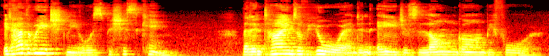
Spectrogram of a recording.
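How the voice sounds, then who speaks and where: A woman reading an old literary tale aloud as a storyteller, with deliberate, theatrical phrasing, in a roomy live stream recording. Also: deep voice. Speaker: storyteller, reader.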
